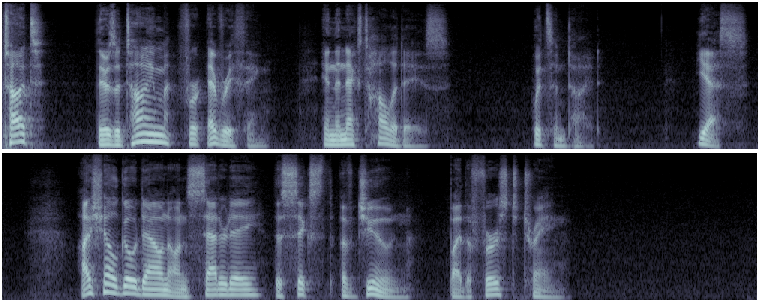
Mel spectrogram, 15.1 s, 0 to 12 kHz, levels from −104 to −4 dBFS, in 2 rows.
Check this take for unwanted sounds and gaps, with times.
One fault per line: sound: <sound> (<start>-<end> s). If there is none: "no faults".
no faults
